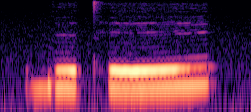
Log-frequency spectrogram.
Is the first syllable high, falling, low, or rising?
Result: low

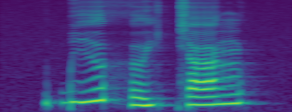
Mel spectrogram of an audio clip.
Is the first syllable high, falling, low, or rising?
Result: rising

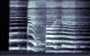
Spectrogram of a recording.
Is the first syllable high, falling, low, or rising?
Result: high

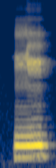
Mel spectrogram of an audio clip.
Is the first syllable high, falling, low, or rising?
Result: high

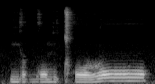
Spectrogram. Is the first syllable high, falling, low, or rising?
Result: low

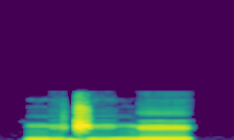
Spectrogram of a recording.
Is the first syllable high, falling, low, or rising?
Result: low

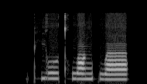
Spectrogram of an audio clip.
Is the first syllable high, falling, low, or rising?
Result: high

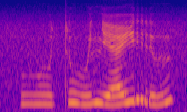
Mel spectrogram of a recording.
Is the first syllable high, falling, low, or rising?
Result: low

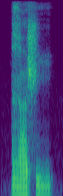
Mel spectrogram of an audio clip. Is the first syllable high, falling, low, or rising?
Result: low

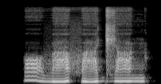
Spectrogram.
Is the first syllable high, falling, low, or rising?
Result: falling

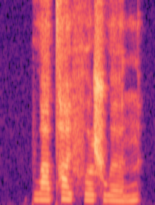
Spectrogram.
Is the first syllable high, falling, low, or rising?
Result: rising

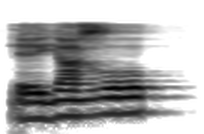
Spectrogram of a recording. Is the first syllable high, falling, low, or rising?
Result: low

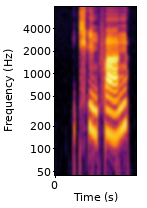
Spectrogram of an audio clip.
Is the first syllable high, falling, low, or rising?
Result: low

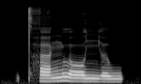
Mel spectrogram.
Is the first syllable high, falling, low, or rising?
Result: rising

